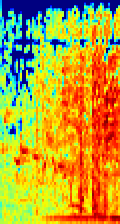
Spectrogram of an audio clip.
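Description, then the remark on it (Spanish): Soft birdsong with a few faint chirps and whistled notes over a steady low hum that grows slightly louder toward the end. No one speaks. “Papá está mirando a los pájaros. Mira, están cantando.”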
